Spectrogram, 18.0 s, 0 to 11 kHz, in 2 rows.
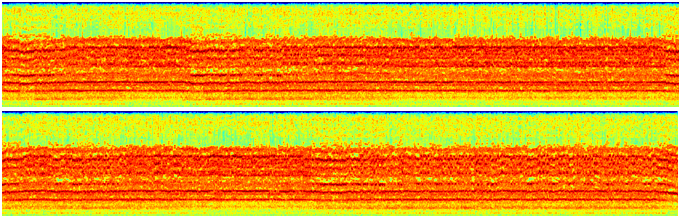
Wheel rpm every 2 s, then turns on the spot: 230, 220, 230, 230, 230, 220, 230, 210, 210.
none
